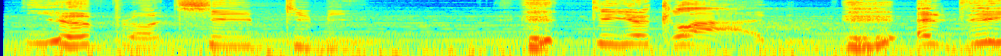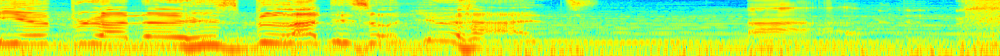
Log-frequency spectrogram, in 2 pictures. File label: gaming, Scottish voice; son of mine no more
